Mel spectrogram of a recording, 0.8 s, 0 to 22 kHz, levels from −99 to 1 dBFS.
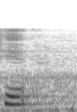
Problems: constant background noise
